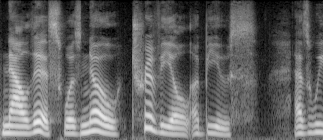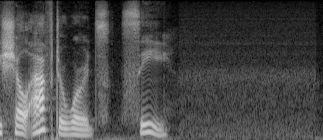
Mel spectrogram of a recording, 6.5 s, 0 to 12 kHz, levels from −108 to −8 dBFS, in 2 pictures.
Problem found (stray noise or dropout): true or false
false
